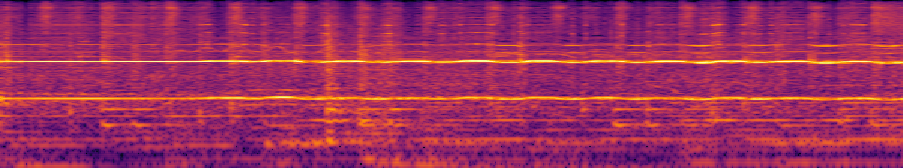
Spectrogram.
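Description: Live rock band playing an instrumental passage on bass, guitar and drums, with one long high note held over the band.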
